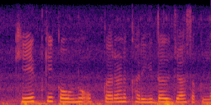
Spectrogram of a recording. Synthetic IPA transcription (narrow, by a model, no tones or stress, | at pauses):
kʰeːt̪kekɐːnoʔʊpkəɾəɽ̃kʰəɾiːd̪əld͡ʒaːsəkla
